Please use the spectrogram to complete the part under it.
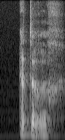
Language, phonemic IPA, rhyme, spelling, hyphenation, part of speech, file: Dutch, /ˈɛ.tə.rəx/, -ɛtərəx, etterig, et‧te‧rig, adjective, Nl-etterig.ogg
- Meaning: 1. purulent, pussy (containing or consisting of pus) 2. nasty, pratty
